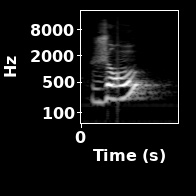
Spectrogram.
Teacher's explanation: this is the second tone second tone is the rising tone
